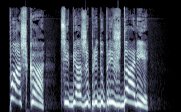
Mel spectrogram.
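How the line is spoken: Exasperated exclamation. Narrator (Russian): воскликнула в сердцах Алиса

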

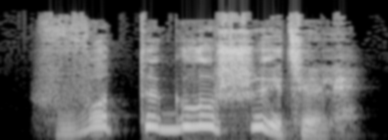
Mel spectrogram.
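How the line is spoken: Strained, forced out. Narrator (Russian): выдавил Чарльз Фрэк

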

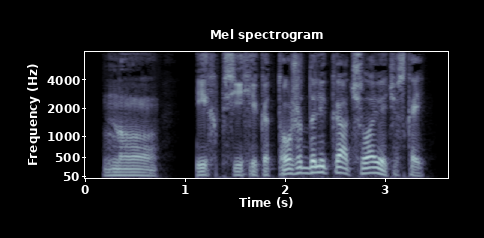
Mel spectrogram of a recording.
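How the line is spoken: Grumbling. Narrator (Russian): проворчал Ромашин

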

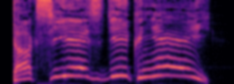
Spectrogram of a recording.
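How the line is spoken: Helpless yell. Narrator (Russian): в окончательном бессилии заорал я

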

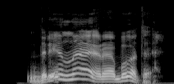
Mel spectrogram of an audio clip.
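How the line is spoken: Snorting, appraising. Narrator (Russian): фыркнула Сойка, оценивая

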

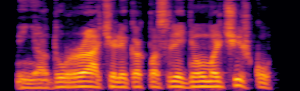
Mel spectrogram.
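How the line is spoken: Rough. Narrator (Russian): грубо ответил Джон

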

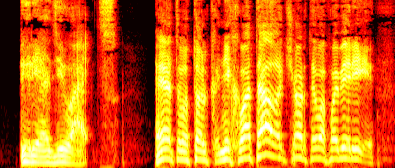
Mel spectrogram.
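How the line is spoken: Impatient shout. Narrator (Russian): закричал с нетерпением герцог

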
